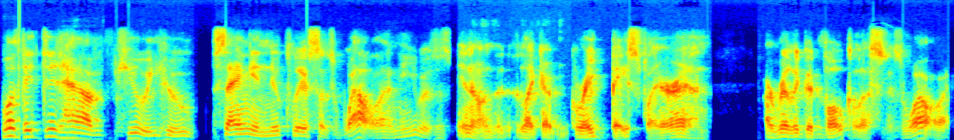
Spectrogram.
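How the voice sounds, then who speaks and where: This interview guest, a rock singer, reminisces casually and acts out quick quotes while telling stories. His low-pitched voice is animated but a little slow, and the recording is muffled and dull.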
